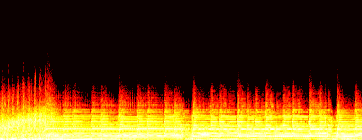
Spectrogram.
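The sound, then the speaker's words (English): A loud, heavily distorted guitar rings out in sustained chords, swirling with a sweeping flanger effect at first and washed in reverb, with no talking. “Heavy on the flanger. Yeah. Heavy on the dirt.”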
